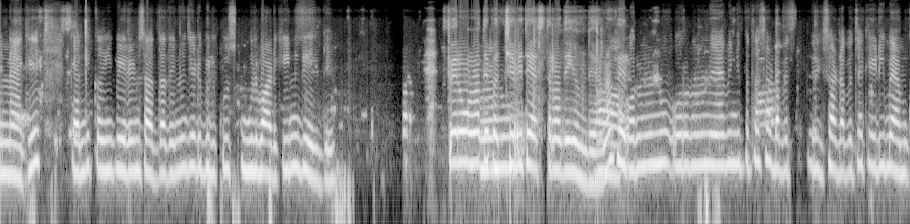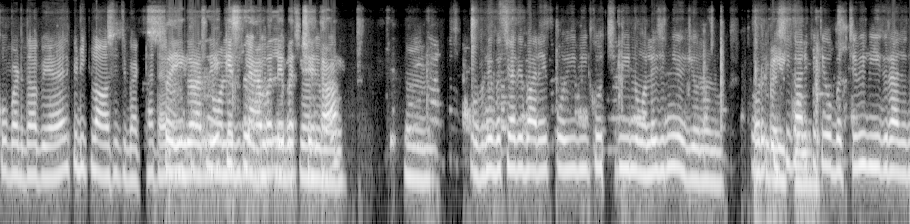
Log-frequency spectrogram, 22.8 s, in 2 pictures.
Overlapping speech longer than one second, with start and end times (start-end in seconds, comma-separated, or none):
13.2-15.6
